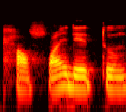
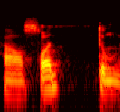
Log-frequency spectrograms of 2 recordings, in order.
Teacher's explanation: Tidak baca hasadatum, tidak, tapi hasadtum, langsung ke huruf ta. Hasadtum. Nah, tadi dal bertemu dengan ta.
